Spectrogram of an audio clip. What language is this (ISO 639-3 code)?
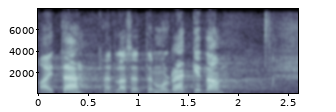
est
